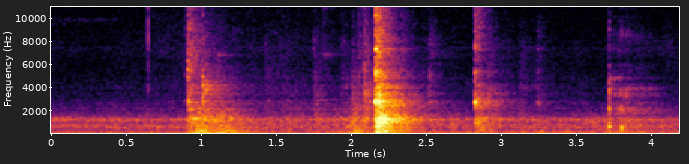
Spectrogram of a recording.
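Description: Near silence broken by a few faint knocks and clicks from handling in the kitchen, the loudest about two seconds in.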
